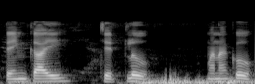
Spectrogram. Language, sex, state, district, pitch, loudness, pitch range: Telugu, male, Andhra Pradesh, Sri Satya Sai, 135 Hz, -19 LUFS, 105-140 Hz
